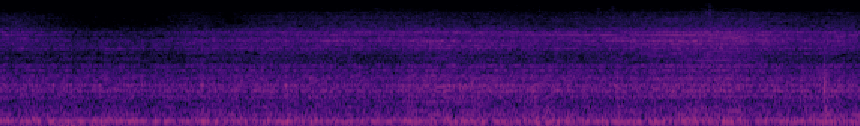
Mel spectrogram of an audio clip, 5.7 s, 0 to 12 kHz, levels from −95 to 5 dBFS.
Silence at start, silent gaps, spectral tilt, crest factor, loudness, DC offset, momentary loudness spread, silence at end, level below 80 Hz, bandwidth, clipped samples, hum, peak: 0 s; none; -3.5 dB/octave; 14 dB; -53 LUFS; under 0.1%; 6 LU; 0 s; -66 dBFS; 11 kHz; under 0.1%; none; -38 dBFS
